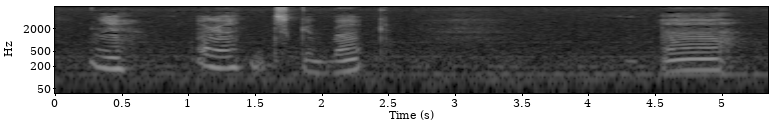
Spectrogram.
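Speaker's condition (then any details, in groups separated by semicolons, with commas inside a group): Cerebral palsy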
